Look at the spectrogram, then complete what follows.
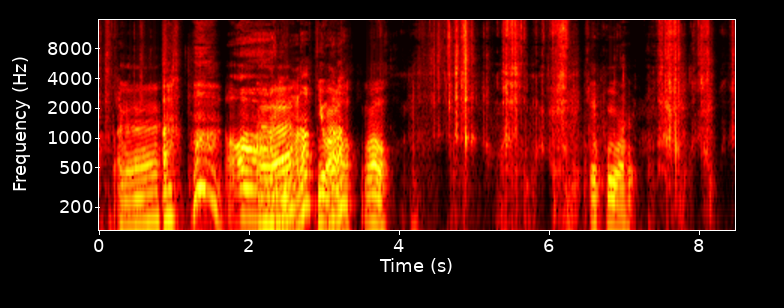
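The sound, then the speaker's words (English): Loud, wet crunching from someone chewing a big mouthful, with crisp bursts of biting interspersed among groans and excited vocal sounds. “God damn it, we're taking our crunch to the next fucking level.”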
